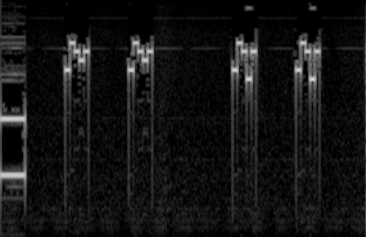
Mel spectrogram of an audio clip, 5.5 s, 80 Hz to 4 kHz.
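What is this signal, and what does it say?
Five-tone selective call (ZVEI), heard as quick runs of five tones, tones of about 70 ms. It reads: 88090 88090 88070 88070
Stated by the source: ZVEI five-tone selective call received via SDR, from the feuerwehr-orlamuende fire brigade audio server.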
